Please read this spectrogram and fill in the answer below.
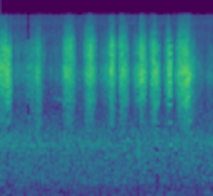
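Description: Gloved fingers rubbing the dirt off a freshly dug coin: a quick run of short, scratchy strokes, about four or five a second, done to make out what the coin is.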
